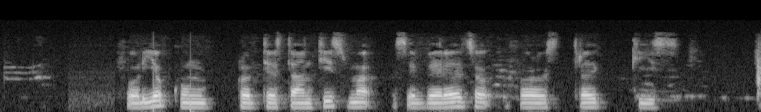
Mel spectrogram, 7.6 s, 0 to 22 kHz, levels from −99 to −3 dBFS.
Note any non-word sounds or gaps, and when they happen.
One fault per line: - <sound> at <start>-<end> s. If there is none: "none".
none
